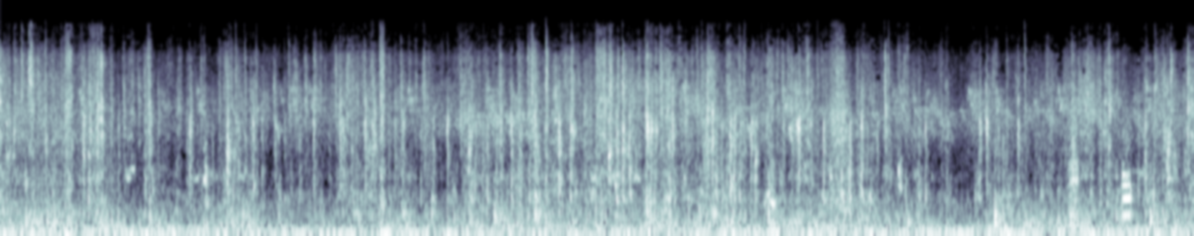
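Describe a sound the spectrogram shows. Many chickens peck rapidly at a hard floor, tapping and clicking.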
